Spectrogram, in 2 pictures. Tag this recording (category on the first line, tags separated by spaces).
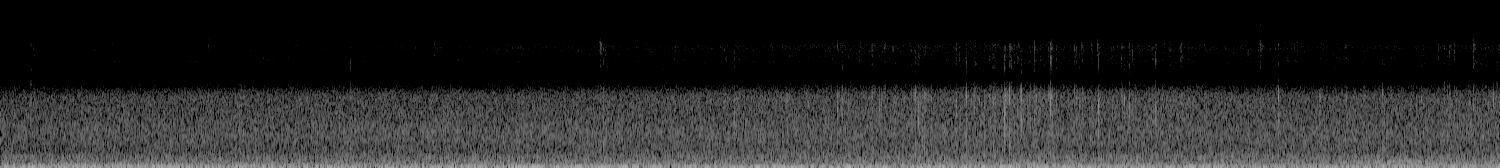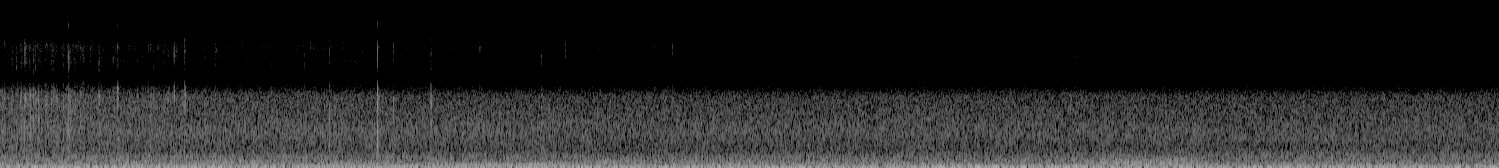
Soundscapes > Nature
alice-holt-forest natural-soundscape artistic-intervention field-recording raspberry-pi nature data-to-sound soundscape Dendrophone sound-installation weather-data modified-soundscape phenological-recording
